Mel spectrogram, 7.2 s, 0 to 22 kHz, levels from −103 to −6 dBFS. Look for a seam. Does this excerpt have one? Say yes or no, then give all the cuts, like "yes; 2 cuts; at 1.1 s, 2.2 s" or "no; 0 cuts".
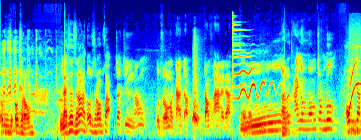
yes; 2 cuts; at 2.3 s, 4.7 s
